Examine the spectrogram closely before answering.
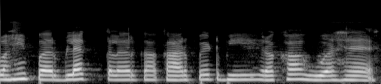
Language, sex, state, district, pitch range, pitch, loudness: Hindi, female, Jharkhand, Garhwa, 205-225 Hz, 215 Hz, -15 LUFS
